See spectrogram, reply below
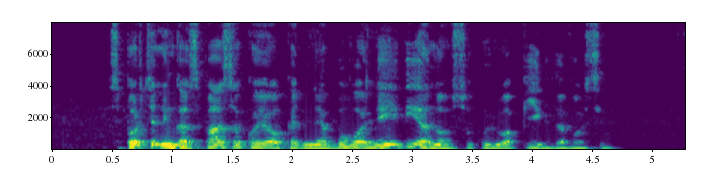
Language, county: Lithuanian, Šiauliai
